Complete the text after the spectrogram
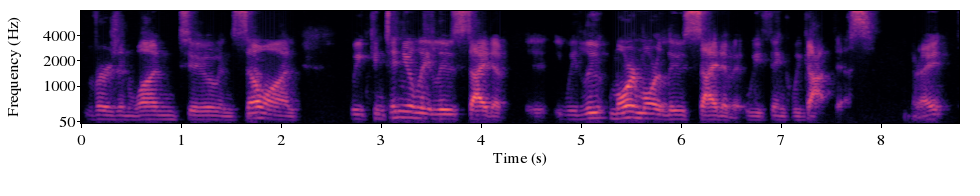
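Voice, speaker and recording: An unremarkable speaking voice from a man, at a fairly slow pace with ordinary pitch variation. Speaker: executive business coach. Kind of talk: interview conversation.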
